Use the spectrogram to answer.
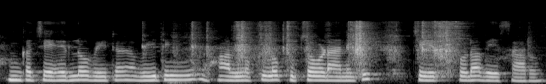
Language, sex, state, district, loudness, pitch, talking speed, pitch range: Telugu, female, Andhra Pradesh, Annamaya, -15 LUFS, 195 Hz, 120 wpm, 185-205 Hz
